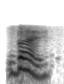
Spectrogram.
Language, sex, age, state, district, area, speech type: Marathi, female, 30-45, Maharashtra, Kolhapur, urban, conversation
